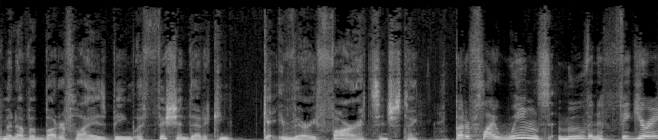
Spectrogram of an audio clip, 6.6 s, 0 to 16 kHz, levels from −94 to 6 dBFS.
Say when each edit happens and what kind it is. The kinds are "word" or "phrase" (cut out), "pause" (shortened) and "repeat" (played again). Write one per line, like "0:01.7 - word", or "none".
0:01.3 - word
